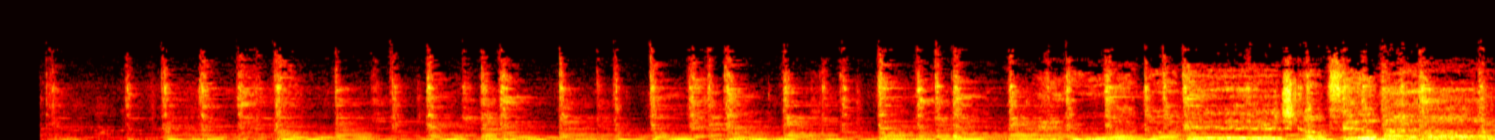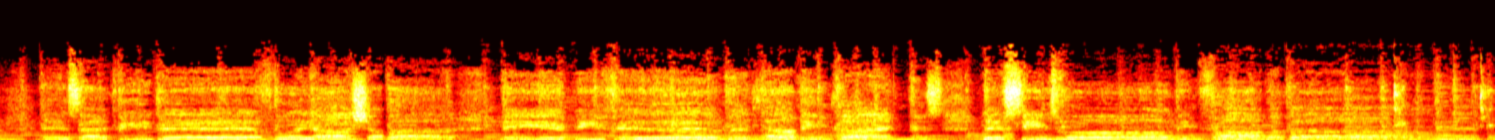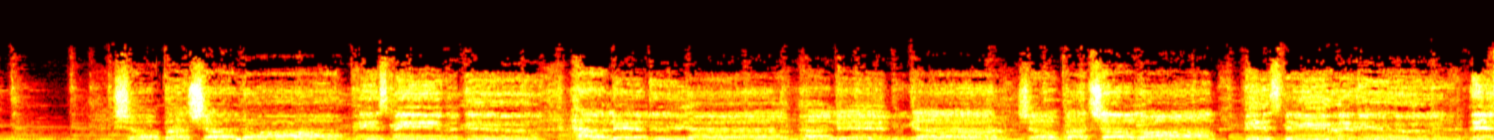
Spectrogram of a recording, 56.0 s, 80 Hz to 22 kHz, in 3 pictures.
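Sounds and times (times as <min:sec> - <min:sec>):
plucked acoustic guitar: 0:00.5 - 0:56.0
person singing: 0:12.8 - 0:37.3, 0:38.5 - 0:56.0.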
